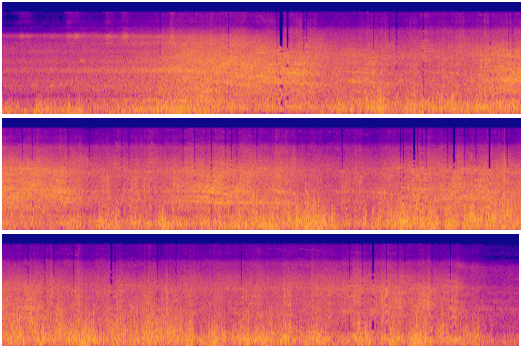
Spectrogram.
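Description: Intermodal freight train of pocket wagons carrying semi-trailers running through a station behind an electric locomotive. The noise builds over the first couple of seconds as it arrives, then holds as a steady rumble with a rapid clatter of wagon wheels over the rails.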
